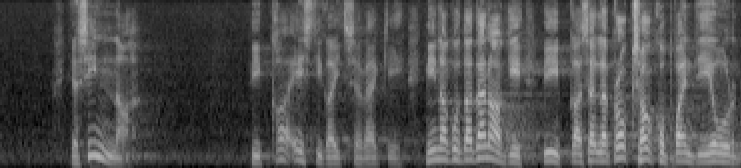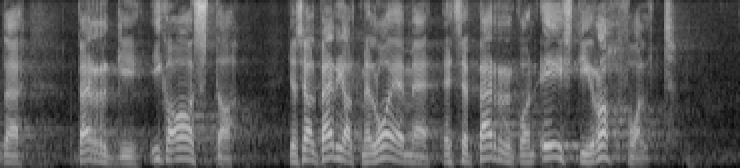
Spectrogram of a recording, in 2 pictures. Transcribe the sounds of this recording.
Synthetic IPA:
jɑsinːɑ̰ | viːb̥̚kɑʔe̞ːst̪ikɑjt̪se̞væɡ̥iniːnɑɡ̥ut̪ɑt̪ænɑɡiviːb̥̚kɑse̞lːepro̞ksokːˑupːˑɑnʲd̪ijuːrd̪e̞ | pærɡ̥iiɡ̥ɑɑːst̪ɑ | jɑseɑlpærjɑlt̪me̞lo̞e̞me̞et̪se̞pærɡ̥o̞ne̞ːst̪irɑhvɑ̰lt̪

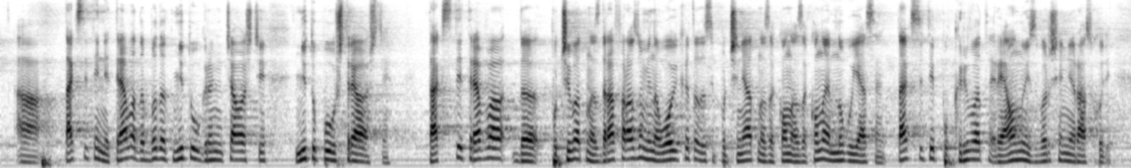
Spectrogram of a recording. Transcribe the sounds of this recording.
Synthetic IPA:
at̪aksit̪ɛnɛt̪ɾʲabvəd̪ɐbɤd̪ət̪nit̪oːɡɾɐnit͡ʃavɐʃt̪i | nit̪opoːʃt̪ɾʲavɐʃt̪i | t̪aksi̥t̪ɛt̪ɾʲabvəd̪ɐpot͡ʃivət̪nɐzd̪ɾafɾazʊminɐlˠɔɡʲikət̪əd̪ɐsɛpot̪̚t͡ʃinʲavət̪nɐzɐkɔnəzɐkɔnəɛmnɔɡʊjasɛnt̪aksit̪ɛpokɾivət̪ɾɛalˠnoizvɤɾʃɛniɾasxod̪ḭ

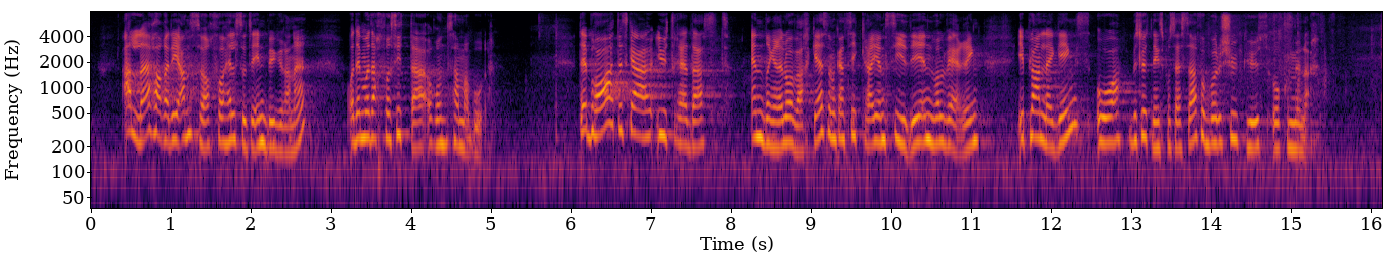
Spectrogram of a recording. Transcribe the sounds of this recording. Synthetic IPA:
ʔɑlːəɦɑːʁɑd̪ɪɑnsʋɑːʁfɔʁɦɛlsʊt̪ʰɪlɪnbʏɡəʁɑnəʔɔd̪ɛmɔd̪æʁfɔʁsɪt̪ːɑʁʉnt̪sɑmːɑ̰bṵːʁə | d̪̥ɛæːʁbʁɑːɑt̪̚d̪ɛskɑʔʉːt̪ʁeːd̪ɑst̪ | ɛnd̪ʁɪŋəʁɪloːʋʋæʁkəsɔmkɑnsɪkʁəjɛnsyːd̪ɪɪnʋɔlʋeːʁɪŋʔɪpʰlɑːnlɛɡɪŋsɔbəslʉt̪nɪŋspʰʁʊsɛsəʁfɔʁboːd̪əʃʉːkəhʉːsɔkʰʊmʉːnə̰ʁ

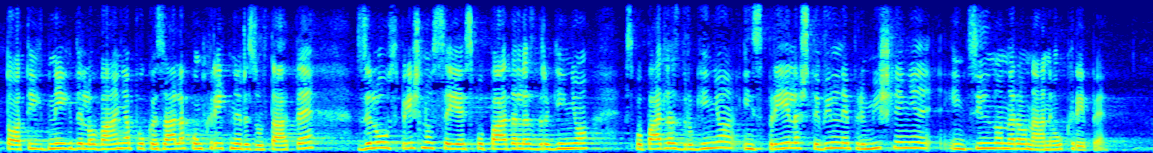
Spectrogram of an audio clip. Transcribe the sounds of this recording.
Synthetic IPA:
t̪ɔt̪iɣd̪neːɣd̪ɛlɔʋaːnjapɔkazaːlakɔŋkɾeːt̪nɛɾɛzult̪aːt̪ɛ | zɛlouspeːʃnɔsɛjɛspɔpad̪ala | spɔpaːd̪lazd̪ɾɔɡinjɔinspɾɛjeːlaʃt̪ɛʋilnɛpɾɛmiʃljɛnjɛint̪silnɔnaɾawnaːnɛukɾeːpɛ̰

